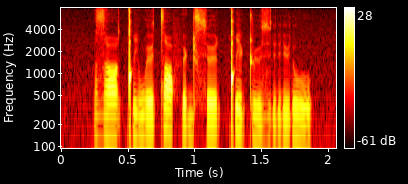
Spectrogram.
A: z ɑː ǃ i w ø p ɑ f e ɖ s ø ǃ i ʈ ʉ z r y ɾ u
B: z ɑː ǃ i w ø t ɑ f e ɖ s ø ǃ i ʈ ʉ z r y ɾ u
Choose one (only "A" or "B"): B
